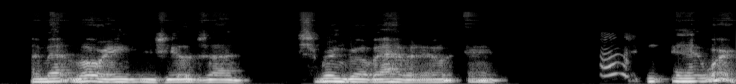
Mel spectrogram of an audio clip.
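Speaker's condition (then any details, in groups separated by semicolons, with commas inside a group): ALS; fatal progressive disease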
